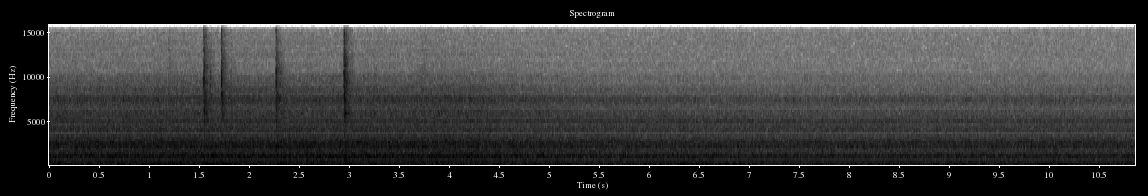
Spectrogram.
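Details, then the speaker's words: Computer cooling fan ramped to high speed, microphone held near the computer, then dropped back to 4000 rpm: steady even airy whoosh with faint hum, no ticking or grinding; fan plainly audible at high speed. "so let's let that thing ramp up and I'll put the mic near the computer and you can hear it hopefully okay go and grab the mic here now I'm going to drop it back to four thousand"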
